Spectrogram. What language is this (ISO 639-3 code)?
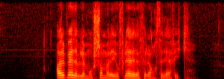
nor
